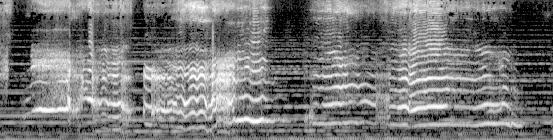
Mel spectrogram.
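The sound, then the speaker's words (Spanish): Long, wavering howls rise and fall in a few drawn-out bursts with brief gaps between them, fairly strong, with a whimpering, dog-like quality and no talking. “un aullido muy, muy fuerte.”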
